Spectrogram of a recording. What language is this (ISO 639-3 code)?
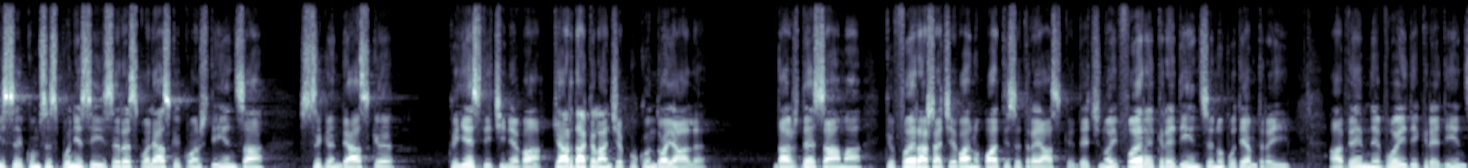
ron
